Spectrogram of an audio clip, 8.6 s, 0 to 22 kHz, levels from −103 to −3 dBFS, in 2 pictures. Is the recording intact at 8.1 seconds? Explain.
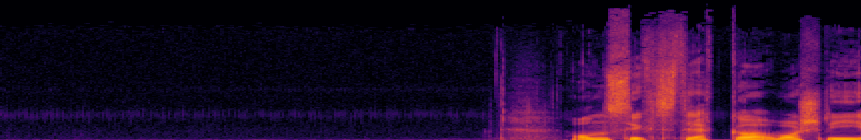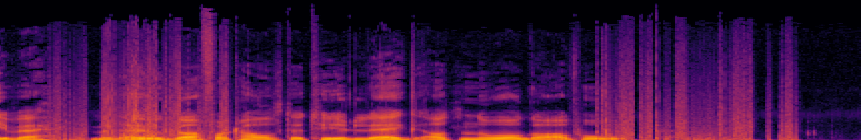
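No. At 8.1 seconds the speech sits inside a burst of loose connector crackle running from 7.28 to 8.29 s. A worn or dirty contact is making and breaking, chopping the signal into an irregular scratching crackle.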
